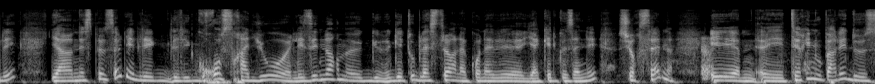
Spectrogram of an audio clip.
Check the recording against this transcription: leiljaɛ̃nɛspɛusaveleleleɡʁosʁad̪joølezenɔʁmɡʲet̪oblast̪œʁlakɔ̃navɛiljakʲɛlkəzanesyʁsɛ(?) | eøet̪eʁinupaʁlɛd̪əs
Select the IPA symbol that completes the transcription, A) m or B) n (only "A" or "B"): B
